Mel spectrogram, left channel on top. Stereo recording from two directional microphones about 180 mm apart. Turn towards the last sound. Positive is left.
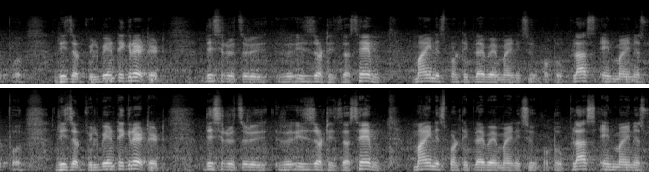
turn(degrees=-55)  # may be behind; listen again after turning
